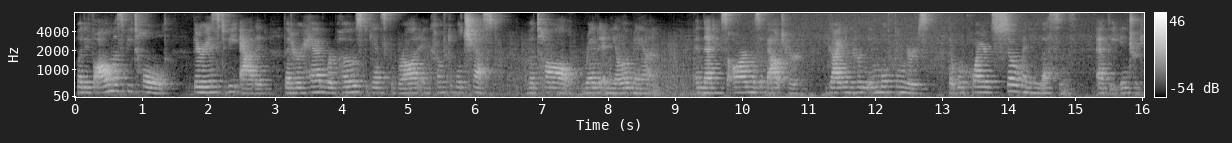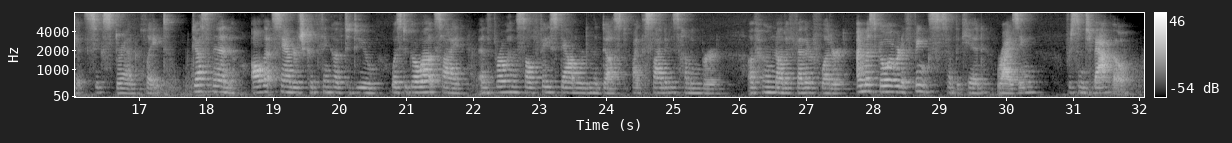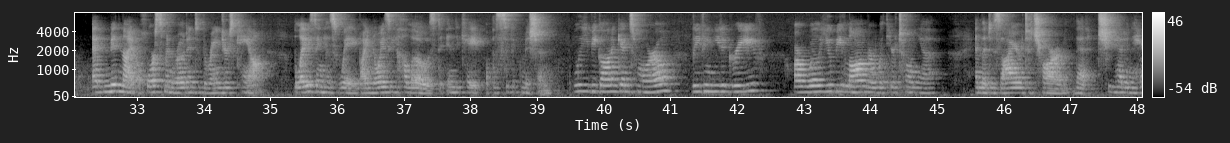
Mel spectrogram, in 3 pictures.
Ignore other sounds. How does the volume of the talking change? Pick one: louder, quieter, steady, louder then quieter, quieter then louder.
steady.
